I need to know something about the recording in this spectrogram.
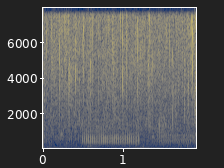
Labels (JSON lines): {"label": "biophony, croak", "recorder": "SoundTrap 500"}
